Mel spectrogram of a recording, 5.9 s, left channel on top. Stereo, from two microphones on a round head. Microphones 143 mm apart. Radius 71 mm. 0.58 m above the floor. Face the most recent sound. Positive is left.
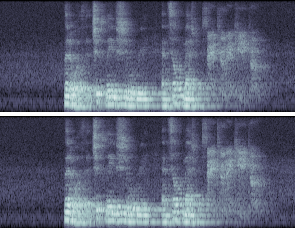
turn(degrees=-25)  # may be behind; listen again after turning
